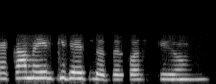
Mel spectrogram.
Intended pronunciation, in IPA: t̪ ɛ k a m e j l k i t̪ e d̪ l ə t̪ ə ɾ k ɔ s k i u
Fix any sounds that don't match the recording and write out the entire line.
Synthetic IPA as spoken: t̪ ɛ k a m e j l k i d̪ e t̪ l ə t̪ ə ɾ k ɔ s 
